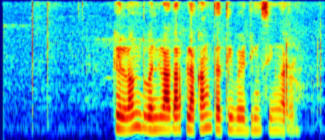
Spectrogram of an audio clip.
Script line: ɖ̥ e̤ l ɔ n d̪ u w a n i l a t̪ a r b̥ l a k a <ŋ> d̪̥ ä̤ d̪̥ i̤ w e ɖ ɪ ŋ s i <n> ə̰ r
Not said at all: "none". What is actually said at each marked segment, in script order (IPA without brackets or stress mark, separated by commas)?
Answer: ŋ, ŋ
